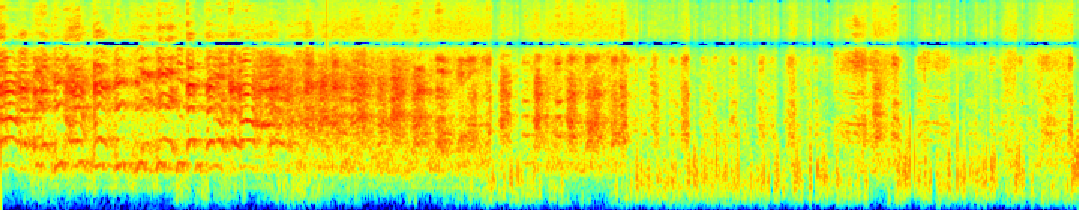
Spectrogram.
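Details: A family of kookaburras laughing together in a loud, rolling chorus of overlapping cackles and hoots that swell and carry on without a break.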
